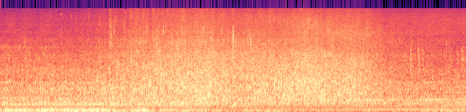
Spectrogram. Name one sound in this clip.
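A group of people cheer and shout from a boat.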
